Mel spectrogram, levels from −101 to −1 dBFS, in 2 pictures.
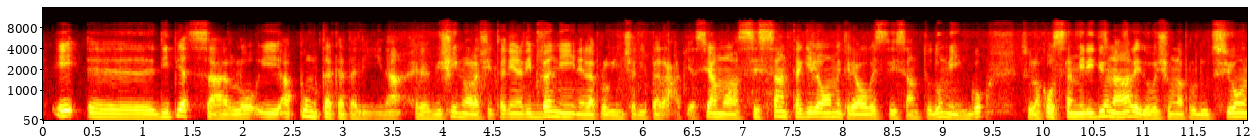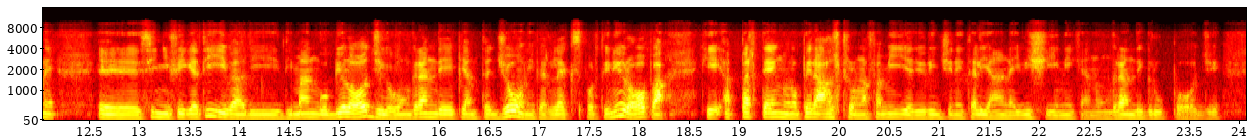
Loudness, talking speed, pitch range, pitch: -23 LUFS, 155 wpm, 110-130 Hz, 120 Hz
